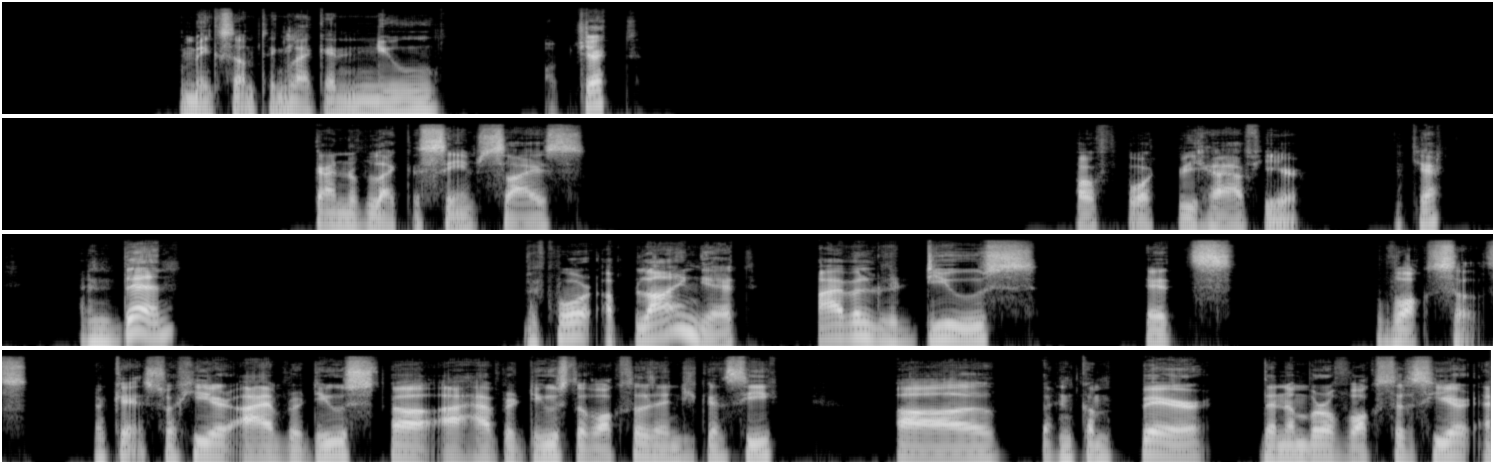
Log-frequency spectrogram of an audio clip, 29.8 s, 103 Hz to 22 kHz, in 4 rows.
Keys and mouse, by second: 12.7 alt+click, 15.1 alt+click, 15.8 alt+right click, 17.6 alt+right click, 17.7 alt+click, 18.2 alt+middle click, 27.9 alt+middle click.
